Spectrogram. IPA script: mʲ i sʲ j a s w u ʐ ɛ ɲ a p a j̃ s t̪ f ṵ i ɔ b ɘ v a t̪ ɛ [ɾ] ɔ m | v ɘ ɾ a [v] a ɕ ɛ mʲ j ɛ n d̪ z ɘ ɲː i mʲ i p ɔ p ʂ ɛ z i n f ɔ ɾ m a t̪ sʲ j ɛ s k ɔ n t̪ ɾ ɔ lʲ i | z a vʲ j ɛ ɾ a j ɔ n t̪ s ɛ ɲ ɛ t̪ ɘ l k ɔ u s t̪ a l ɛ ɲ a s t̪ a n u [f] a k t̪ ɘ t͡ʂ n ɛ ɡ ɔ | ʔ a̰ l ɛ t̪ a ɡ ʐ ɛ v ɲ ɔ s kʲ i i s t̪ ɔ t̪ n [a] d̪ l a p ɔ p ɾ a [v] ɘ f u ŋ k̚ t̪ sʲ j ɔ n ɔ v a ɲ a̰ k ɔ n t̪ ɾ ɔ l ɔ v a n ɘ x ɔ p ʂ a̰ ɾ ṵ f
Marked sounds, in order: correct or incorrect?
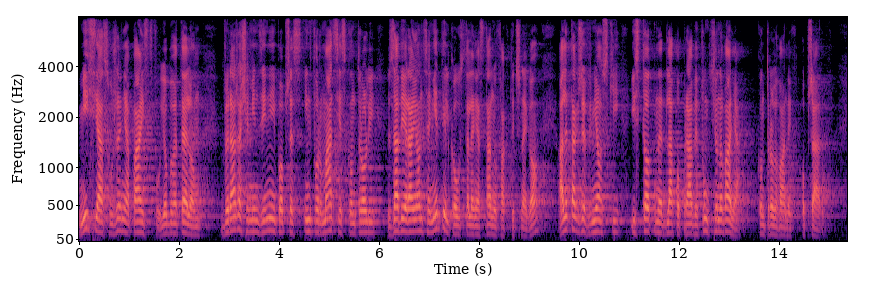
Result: incorrect, incorrect, correct, incorrect, correct

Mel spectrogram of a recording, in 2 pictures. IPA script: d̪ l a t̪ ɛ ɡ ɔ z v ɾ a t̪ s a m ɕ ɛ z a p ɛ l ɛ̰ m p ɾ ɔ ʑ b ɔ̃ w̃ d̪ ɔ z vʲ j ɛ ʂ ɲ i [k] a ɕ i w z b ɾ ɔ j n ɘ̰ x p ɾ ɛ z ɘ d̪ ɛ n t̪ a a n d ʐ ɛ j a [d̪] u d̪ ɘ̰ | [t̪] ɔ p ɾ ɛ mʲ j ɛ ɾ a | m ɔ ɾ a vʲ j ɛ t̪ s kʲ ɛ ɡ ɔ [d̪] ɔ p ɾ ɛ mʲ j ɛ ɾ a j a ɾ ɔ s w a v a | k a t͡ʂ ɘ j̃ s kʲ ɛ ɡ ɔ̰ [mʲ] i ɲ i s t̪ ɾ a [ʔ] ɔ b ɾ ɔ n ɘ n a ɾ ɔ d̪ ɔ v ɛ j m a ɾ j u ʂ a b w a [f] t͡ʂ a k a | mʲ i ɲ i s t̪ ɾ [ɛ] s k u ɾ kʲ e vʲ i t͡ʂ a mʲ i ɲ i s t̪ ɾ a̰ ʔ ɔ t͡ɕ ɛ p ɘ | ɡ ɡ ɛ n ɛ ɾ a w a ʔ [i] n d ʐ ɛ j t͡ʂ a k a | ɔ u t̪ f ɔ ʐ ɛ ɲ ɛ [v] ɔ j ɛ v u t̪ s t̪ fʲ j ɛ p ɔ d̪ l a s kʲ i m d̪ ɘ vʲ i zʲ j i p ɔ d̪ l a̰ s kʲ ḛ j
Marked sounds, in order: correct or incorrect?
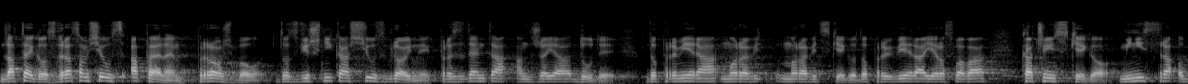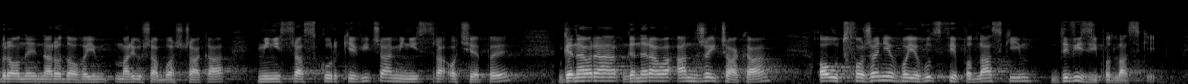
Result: correct, correct, incorrect, correct, correct, correct, incorrect, incorrect, incorrect, incorrect

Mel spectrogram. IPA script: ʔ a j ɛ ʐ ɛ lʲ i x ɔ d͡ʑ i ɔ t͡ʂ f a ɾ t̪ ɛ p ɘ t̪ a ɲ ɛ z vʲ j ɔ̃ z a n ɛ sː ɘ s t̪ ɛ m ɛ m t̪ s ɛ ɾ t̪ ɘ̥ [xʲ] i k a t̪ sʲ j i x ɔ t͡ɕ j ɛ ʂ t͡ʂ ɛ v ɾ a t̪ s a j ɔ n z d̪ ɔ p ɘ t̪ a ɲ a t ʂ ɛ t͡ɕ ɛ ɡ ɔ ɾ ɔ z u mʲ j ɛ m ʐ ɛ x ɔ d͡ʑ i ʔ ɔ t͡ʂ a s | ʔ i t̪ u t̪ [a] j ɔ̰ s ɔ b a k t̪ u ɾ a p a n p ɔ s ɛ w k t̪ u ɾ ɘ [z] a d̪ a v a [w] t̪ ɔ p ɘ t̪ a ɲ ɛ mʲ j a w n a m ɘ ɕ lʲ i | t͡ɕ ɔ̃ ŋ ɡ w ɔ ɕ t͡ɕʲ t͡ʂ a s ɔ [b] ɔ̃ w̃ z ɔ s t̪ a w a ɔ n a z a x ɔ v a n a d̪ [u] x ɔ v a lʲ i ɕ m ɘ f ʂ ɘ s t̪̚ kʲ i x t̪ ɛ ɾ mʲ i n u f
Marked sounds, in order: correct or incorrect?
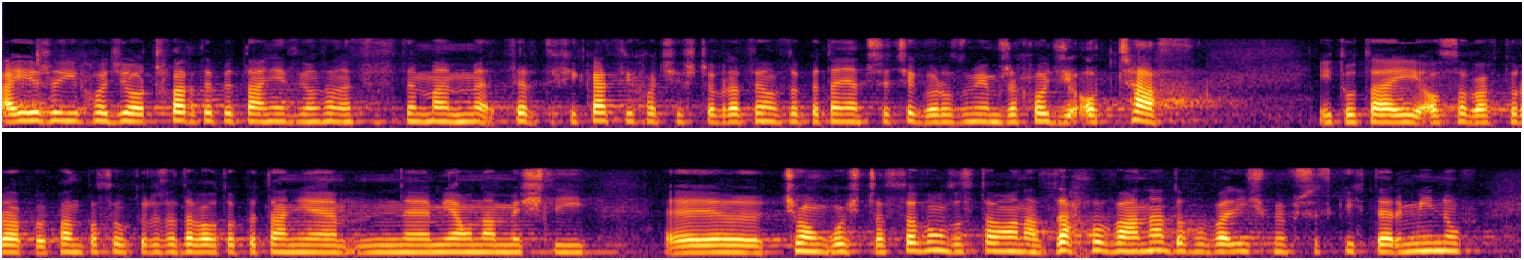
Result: incorrect, correct, correct, correct, incorrect, incorrect

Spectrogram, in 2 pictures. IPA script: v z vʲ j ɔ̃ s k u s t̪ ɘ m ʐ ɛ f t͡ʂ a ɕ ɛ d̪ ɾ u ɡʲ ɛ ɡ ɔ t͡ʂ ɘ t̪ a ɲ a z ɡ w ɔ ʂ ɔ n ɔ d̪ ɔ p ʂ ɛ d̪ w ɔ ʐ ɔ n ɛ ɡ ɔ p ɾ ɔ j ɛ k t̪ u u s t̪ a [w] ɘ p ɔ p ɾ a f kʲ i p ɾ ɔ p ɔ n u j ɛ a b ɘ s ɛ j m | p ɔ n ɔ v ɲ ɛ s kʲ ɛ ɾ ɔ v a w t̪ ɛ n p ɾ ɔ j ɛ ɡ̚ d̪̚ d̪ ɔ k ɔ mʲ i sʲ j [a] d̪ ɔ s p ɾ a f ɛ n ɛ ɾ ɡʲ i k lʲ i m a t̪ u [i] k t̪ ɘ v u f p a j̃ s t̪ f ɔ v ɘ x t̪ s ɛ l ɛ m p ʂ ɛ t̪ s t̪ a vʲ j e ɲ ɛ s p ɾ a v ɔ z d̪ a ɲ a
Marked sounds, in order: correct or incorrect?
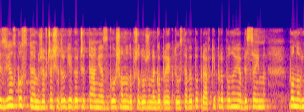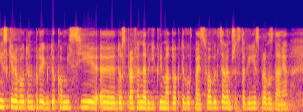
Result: incorrect, incorrect, incorrect

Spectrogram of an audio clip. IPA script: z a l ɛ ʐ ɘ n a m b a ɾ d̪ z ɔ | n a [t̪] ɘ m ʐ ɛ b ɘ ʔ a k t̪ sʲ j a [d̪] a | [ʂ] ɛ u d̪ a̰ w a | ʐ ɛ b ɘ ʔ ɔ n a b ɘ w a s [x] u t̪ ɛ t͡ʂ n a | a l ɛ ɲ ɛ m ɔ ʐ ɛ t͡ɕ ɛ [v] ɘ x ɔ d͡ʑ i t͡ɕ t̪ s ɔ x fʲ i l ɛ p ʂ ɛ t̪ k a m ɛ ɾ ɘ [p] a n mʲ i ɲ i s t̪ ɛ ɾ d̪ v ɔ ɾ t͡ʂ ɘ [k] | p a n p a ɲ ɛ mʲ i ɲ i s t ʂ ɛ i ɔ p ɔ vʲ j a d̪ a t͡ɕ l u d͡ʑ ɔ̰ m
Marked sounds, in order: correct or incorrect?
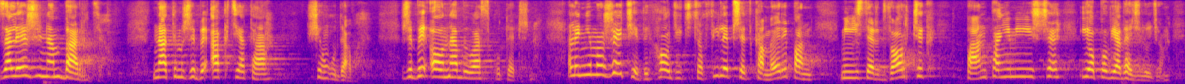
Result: correct, incorrect, incorrect, incorrect, correct, correct, correct

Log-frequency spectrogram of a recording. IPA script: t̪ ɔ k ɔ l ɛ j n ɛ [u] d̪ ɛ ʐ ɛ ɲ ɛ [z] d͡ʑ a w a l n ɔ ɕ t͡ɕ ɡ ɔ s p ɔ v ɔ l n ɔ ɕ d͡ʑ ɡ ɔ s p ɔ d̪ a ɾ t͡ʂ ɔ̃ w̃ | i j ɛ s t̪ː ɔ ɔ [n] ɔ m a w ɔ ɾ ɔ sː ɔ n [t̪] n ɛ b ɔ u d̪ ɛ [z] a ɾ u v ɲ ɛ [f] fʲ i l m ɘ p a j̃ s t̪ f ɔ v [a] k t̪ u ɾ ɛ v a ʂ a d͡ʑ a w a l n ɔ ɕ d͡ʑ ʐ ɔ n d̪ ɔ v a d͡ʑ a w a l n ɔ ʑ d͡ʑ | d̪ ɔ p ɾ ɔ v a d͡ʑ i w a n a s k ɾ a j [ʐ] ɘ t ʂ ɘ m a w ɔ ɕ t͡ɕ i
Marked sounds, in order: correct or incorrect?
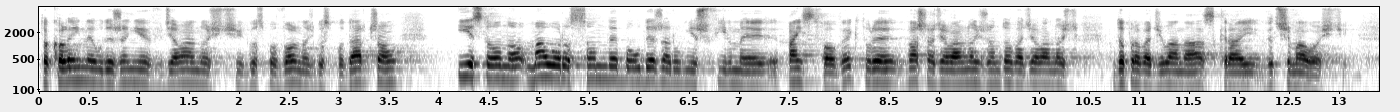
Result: correct, incorrect, correct, incorrect, incorrect, incorrect, incorrect, incorrect

